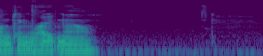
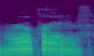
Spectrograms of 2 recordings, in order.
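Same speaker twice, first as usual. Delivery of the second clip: "Real creative" said flat and dry, sarcasm on "Real"; dry sarcastic repeat; slower than usual. Real, not acted. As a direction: repeat it deadpan, mocking the title.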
